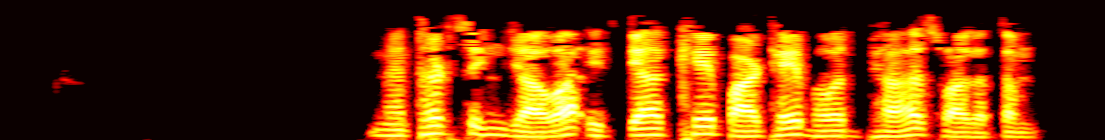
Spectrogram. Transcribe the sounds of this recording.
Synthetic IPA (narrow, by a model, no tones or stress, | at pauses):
mɛt̪ʰəʈsɪ̃ŋd͡ʒaːʋaːʔɪt̪jaːkʰeːpaːʈʰeːbʱɐʋət̪̚bʱjaːɦɐswaːɡət̪ɐm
